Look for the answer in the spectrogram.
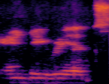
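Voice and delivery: deep, slowed-down drone, very quiet. Retelling a video edit where the answer was slowed down, in a real deep voice. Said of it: "in a real deep voice".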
